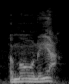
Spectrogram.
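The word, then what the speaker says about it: Omonia: Manchester City play Ammonia, which is spelt with an O, not an A, although I'll grant you there is an A at the end. Yeah, Ammonia. As opposed to ammonia, which stinks, frankly.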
